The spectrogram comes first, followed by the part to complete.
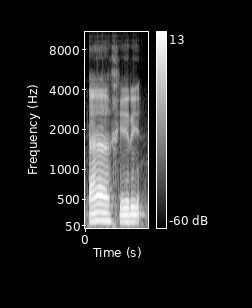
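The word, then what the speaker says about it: الآخر: مل خری ویوم الاخری این خ خ یه کسره داره خ خ خی نشه خی نشه چون ب از کسر یا نیومده که خی خی خی بشه خری بعضی میگن خری خی خیش میکنن ا نه وخر وخر وخر ویوم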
